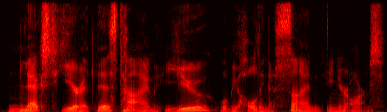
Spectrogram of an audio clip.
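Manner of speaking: slow it right down like a prophecy; slow, solemn promise. Acted. Prophet Elisha promising the woman a son, slow and solemn. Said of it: "and Elisha said to her".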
